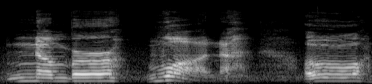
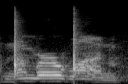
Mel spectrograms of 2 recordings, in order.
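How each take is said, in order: First: Slow, drawn-out announcer build-up; mock announcer teasing the top spot; dramatic reveal. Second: Slow and softer, almost to himself; a hushed, drawn-out repeat of the reveal; hushed echo. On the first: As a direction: stretch it out like a big countdown reveal. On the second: Pretend. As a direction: let it sink in quietly. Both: Dramatic reveal of favorite wrestler.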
